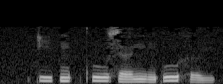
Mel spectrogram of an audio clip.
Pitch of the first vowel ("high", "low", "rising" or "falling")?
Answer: high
